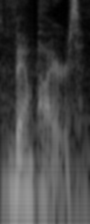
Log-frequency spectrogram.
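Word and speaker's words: vampyres: Pronounced exactly the same as vampires.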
